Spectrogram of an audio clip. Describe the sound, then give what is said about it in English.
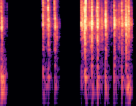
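Crisp, loud keystrokes on a clicky mechanical keyboard with built-in LEDs under each key: a single clack, a short burst of three, then a fast run of rapid clicks, with silent gaps between. “she got me this clicky clack keyboard. So check this out. I want you to listen to this.”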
